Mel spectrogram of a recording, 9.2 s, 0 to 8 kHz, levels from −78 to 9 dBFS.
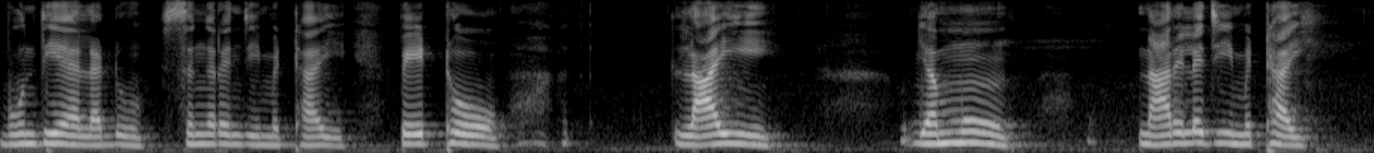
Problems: constant background noise, echo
